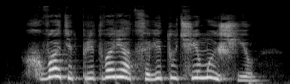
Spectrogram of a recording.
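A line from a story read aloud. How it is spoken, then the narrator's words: Shout. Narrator (Russian): крикнула Радуга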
